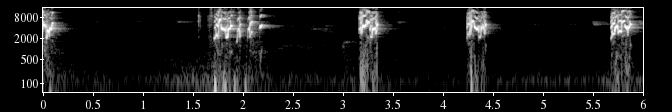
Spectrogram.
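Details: Lovebird calling, used as a prompt to train a lovebird that rarely sings: sharp, shrill high chirps, one broken into a quick stuttered cluster, spaced one to one and a half seconds apart against a quiet background.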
